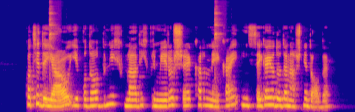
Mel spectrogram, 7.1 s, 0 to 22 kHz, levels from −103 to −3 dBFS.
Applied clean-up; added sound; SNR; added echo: classical method log-MMSE.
